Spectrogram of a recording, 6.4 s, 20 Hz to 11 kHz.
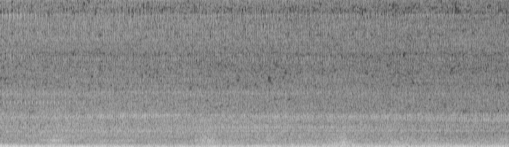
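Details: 2020+ Ford Bronco 2.7L turbo V6 started right after a UPR oil catch can install: even idle with a steady low drone, no ticking or stumbling, a normal idle.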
